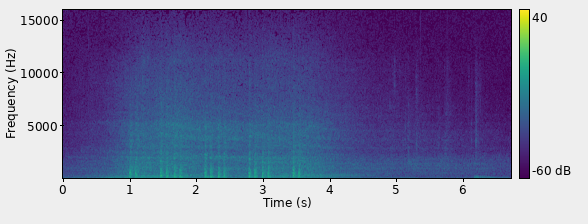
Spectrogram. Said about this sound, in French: Et oui, c'est déjà le son du train, ça veut dire que Poesio, c'est déjà fini.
